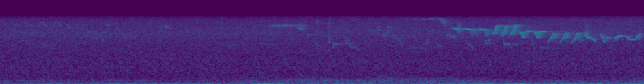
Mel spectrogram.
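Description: Small bird singing: a brief high whistle about three and a half seconds in, then a quick run of repeated notes over the last two seconds, over a steady low background rumble.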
